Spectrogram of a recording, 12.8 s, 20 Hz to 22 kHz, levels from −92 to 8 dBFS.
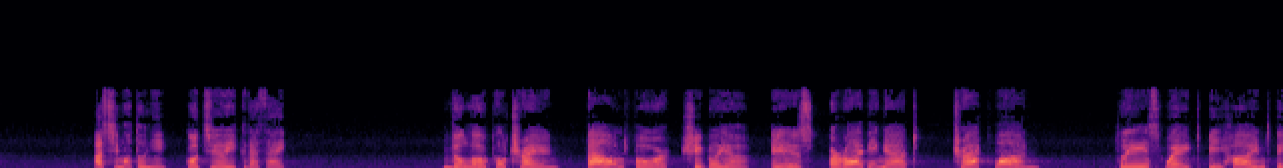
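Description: No technical faults can be heard anywhere in this clip.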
